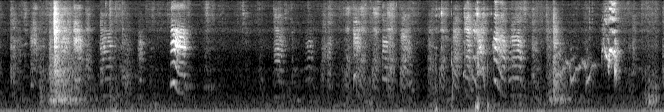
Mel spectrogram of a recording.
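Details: Pet male budgerigar (Melopsittacus undulatus) in a bird room with breeding budgie pairs and many zebra finches, giving short, scratchy chirps and squeaky notes in irregular bursts over a low hum.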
